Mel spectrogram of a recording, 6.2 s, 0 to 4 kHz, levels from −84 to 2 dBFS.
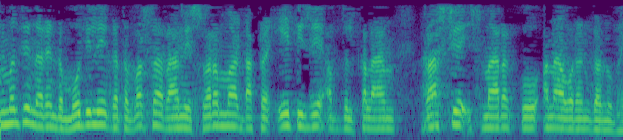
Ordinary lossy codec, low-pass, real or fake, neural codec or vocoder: AAC, 16 kbps; 3.6 kHz; real; none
